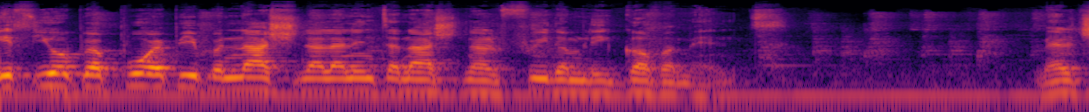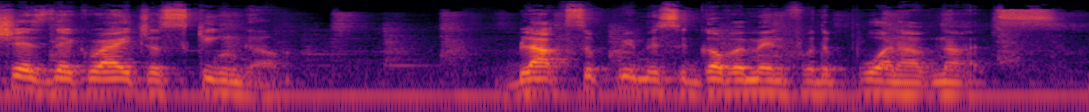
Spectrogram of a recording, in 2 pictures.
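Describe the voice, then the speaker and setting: A man with a Jamaican accent talks at a moderate pace and medium pitch, with ordinary pitch variation. Music plays in the background. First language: Jamaican Patois. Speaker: Rastafarian reasoner. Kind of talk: formal document reading.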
